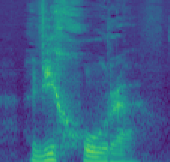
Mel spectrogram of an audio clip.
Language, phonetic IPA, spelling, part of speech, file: Belarusian, [vʲiˈxura], віхура, noun, Be-віхура.ogg
- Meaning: whirlwind; snowstorm; blizzard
